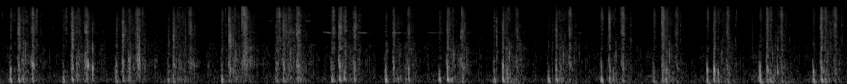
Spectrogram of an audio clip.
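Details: Horse galloping: sharp, broadband hoof strikes fall in quick clusters of two or three, repeating steadily about twice a second for the whole stretch, with no voices or other animals.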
